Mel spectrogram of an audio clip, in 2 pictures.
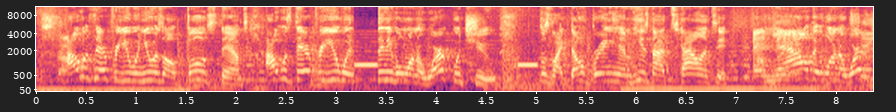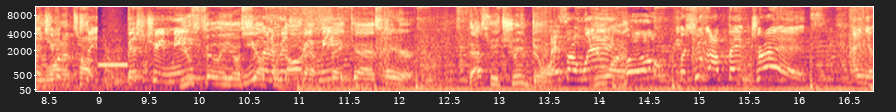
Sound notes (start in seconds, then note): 3.0 beep; 4.8 beep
